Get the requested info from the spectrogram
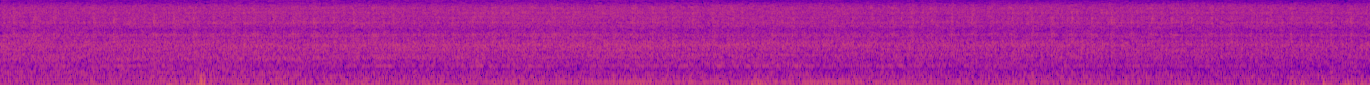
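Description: Steady low electrical and mechanical hum of an Alstom Citadis tram creeping past at walking pace, with a steady low tone under it.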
